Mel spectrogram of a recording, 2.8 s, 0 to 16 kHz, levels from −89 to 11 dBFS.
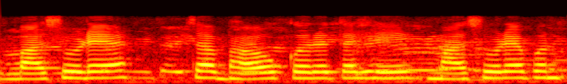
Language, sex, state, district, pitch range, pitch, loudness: Marathi, female, Maharashtra, Washim, 255-280 Hz, 270 Hz, -13 LUFS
